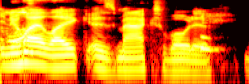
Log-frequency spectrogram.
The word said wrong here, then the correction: Wax Motif: I totally said that wrong. Wax Motive. – Wax Motif. – Motif. See, I totally. At first I said Max.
